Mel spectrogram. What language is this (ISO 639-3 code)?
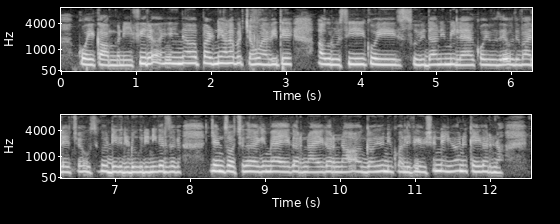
doi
